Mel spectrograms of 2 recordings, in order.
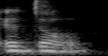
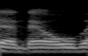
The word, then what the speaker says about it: Adobe: I mean, even employees call it When Adobe. I went for the interview, in my interview, I said Adobe, and then the director who was taking my interview said it's Adobe. He didn't even know how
